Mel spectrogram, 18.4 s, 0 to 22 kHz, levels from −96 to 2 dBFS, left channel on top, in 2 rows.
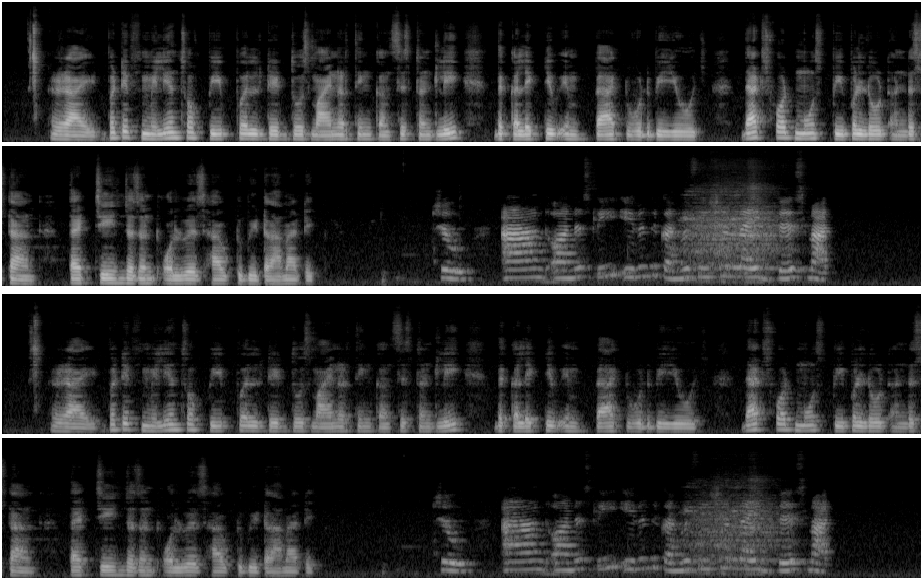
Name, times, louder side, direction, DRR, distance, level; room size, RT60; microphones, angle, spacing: voice 1, 0.3-9.5 9.9-12.3, left 8 dB, 85° left, 0.3 m, -34 dB
voice 2, 13.5-13.9 14.2-17.4, left 5 dB, 55° left, 0.9 m, -43 dB
3.0 x 2.2 x 3.6 m
head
